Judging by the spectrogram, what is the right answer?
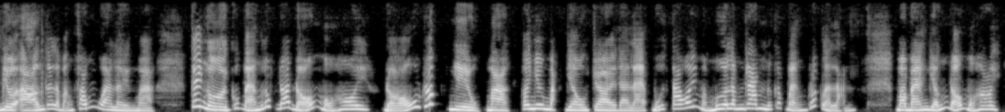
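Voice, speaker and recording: A woman telling ghost stories to her listeners in a casual, animated way, acting out the quoted dialogue. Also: on the high side, no room sound. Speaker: ghost story narrator.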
